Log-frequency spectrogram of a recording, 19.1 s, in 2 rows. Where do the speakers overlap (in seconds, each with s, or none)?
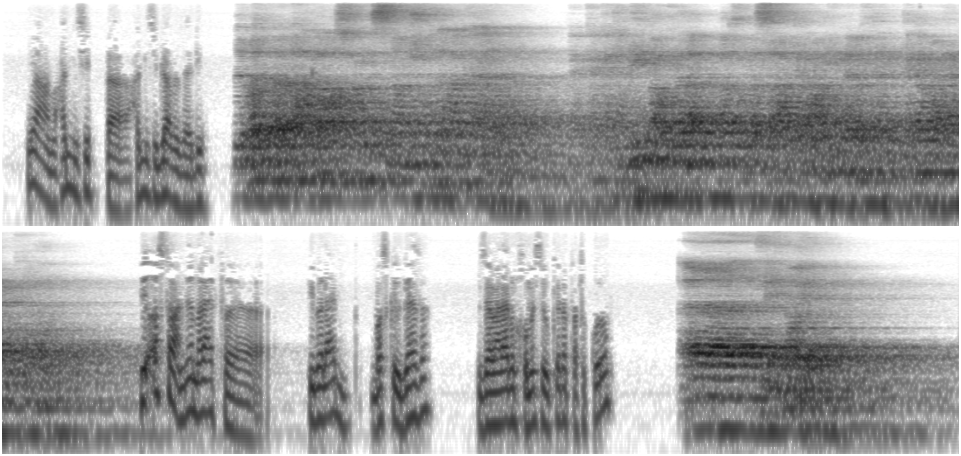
none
